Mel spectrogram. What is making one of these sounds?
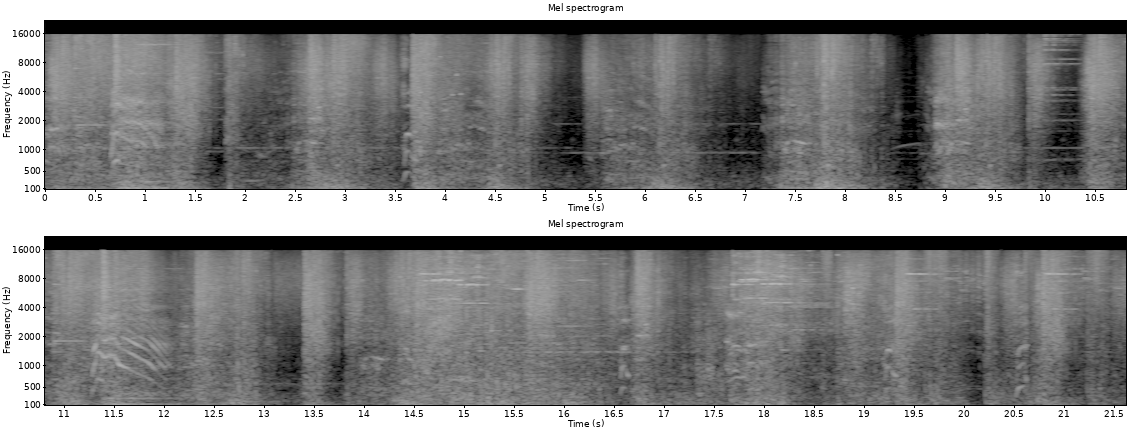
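Game characters clash in a fight, with spell effects and hits bursting in quick succession.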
